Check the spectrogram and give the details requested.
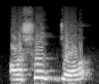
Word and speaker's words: অসহ্য: এরপরে অসহ্য, খেয়াল করো, অসহ্য এর উচ্চারণ করি অসহ্য, অ তালব্য সহকার বর্গীয় জ হসন্ত জ।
